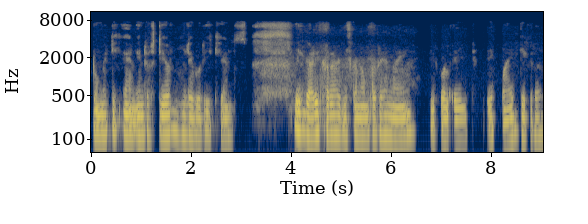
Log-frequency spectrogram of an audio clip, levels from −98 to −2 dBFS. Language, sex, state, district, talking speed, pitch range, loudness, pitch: Hindi, male, Chhattisgarh, Raigarh, 115 wpm, 110-120 Hz, -26 LUFS, 115 Hz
